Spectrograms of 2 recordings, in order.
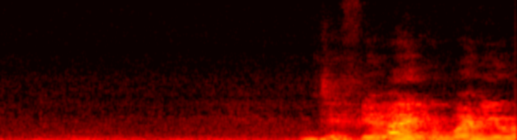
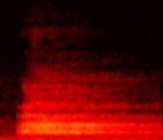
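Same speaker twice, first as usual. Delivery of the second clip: long breathy sigh out through the mouth; audible exhale sigh; 7 dB quieter than usual. Shown as a demonstration. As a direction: let the breath go in a slow sigh. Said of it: "Exhale for six".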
